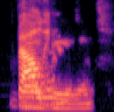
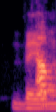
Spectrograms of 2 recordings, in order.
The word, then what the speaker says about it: Vailiant: Am I pronouncing your name right? Valiant. Vailiant.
